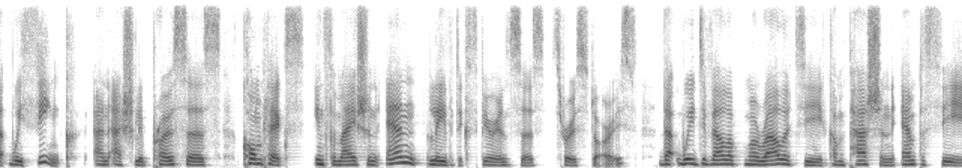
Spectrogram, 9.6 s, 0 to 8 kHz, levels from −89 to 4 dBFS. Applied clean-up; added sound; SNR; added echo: neural mask model DeepFilterNet 3.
